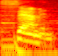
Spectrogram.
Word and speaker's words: salmon: just I don't know you pronounce it salmon not Sam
